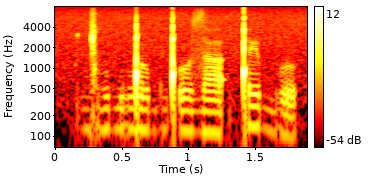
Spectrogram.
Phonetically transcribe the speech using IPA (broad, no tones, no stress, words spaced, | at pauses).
ɡ͡ǀubŋ͡ǃʊb ǃʼozaʔǃe bʊ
